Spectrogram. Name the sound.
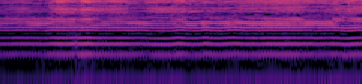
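mosquito buzzing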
